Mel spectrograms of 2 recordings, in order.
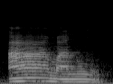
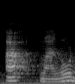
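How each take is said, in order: First: The first vowel is lengthened with no stop. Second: A glottal stop follows the short first vowel. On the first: This is how it is actually read. "dibaca amanu" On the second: This is the original underlying form. "asalnya adalah amanu"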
